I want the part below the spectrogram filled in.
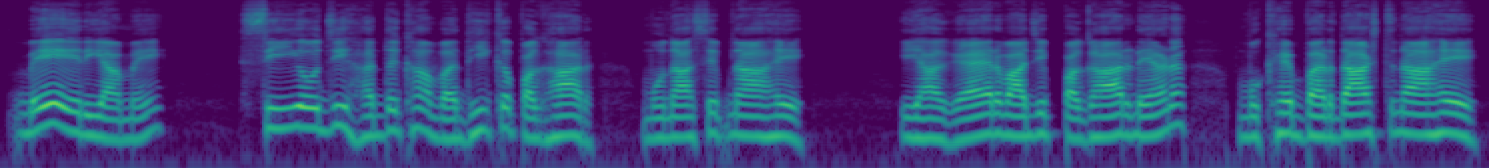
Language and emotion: Sindhi, angry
